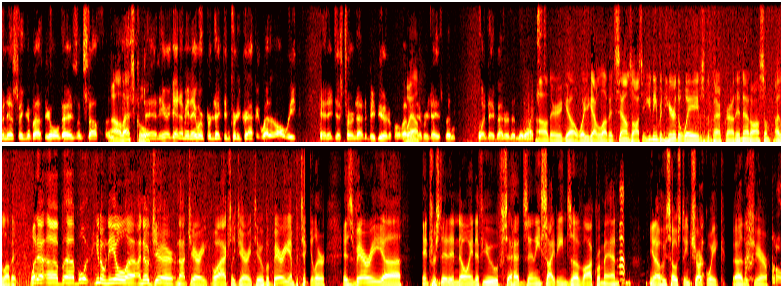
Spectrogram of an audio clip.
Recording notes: reports live from a dive boat in Bimini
